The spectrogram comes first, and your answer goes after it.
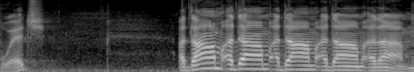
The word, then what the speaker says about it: Adam: Speaking of which, Adam, Adam, Adam, Adam, Adam. Now, why do I say it that way? Because that's how you pronounce it in Hebrew. It's not Adam, it's Adam.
